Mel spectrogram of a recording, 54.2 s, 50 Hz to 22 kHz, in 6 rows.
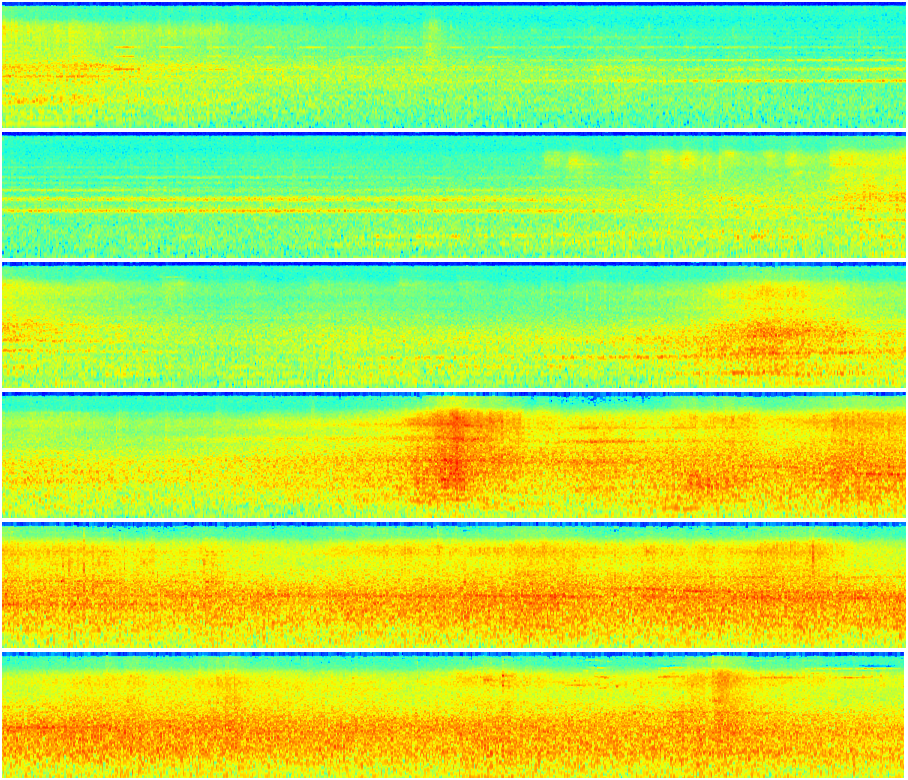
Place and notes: {
  "title": "Nanzih - Metropolitan Park Station",
  "date": "2012-03-29 15:30:00",
  "description": "Station exit, Traffic Noise, Sony ECM-MS907, Sony Hi-MD MZ-RH1",
  "latitude": "22.73",
  "longitude": "120.32",
  "altitude": "17",
  "timezone": "Asia/Taipei"
}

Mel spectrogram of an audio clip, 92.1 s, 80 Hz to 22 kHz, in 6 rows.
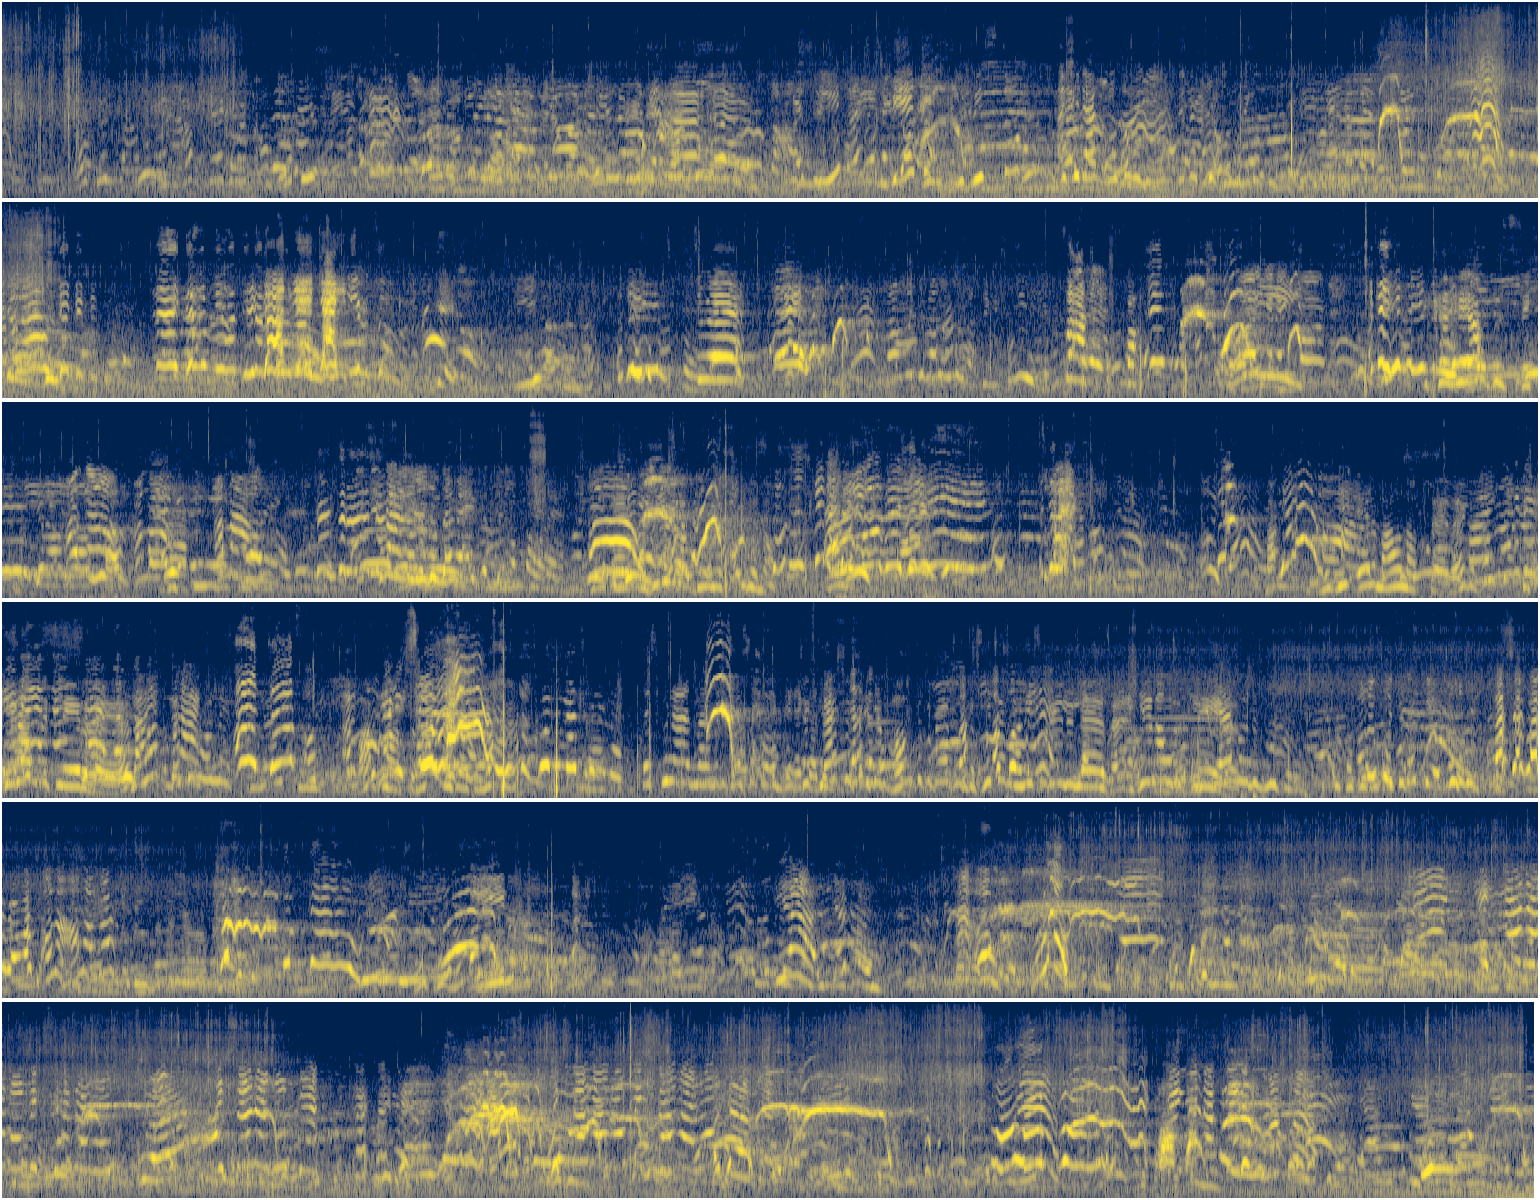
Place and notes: {
  "title": "Leuven, Belgique - Aleatory fountains",
  "date": "2018-10-13 15:30:00",
  "description": "A lot of children playing into aleatory fountains, they are wet and scream a lot !",
  "latitude": "50.88",
  "longitude": "4.71",
  "altitude": "37",
  "timezone": "Europe/Brussels"
}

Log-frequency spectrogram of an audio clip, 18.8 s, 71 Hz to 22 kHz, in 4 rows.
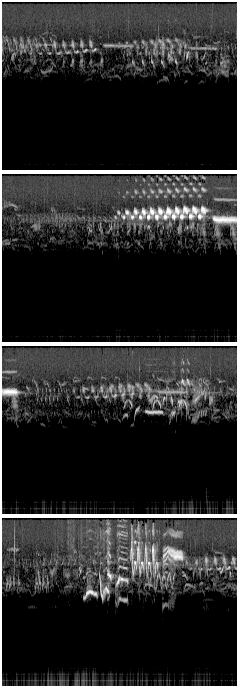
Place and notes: {
  "title": "Green Ln, Malton, UK - yellowhammer song and call ...",
  "date": "2019-06-24 04:43:00",
  "description": "yellowhammer song and call ... open lavalier mics clipped to bush ... bird song ... call ... from ... chaffinch ... dunnock ... wren ... pheasant ... blackbird ... song thrush ... crow ... whitethroat ... background noise ...",
  "latitude": "54.12",
  "longitude": "-0.54",
  "altitude": "83",
  "timezone": "Europe/London"
}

